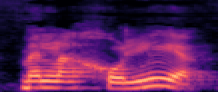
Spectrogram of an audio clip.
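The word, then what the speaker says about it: μελαγχολία: gamaksy and gamma kappa in these clusters gamma is always pronounced like an n sound otherwise the words that include them would be difficult to articulate for example alexa i checked melancholia melancholy and an excellent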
